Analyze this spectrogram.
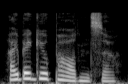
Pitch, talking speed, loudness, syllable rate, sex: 200 Hz, 235 wpm, -17 LUFS, 5.7 syllables/s, female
